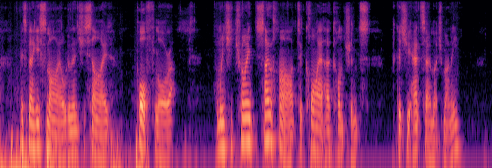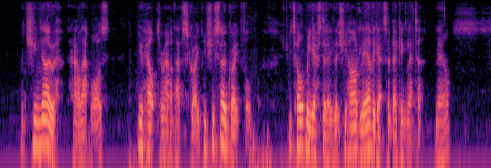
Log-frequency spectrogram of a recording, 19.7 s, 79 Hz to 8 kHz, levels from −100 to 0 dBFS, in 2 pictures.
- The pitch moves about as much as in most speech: No, wide, 6.0 semitones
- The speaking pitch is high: No, low, 110 Hz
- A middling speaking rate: Yes, average, 160 wpm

